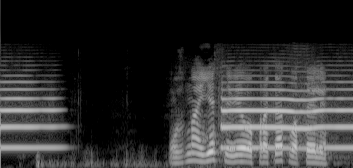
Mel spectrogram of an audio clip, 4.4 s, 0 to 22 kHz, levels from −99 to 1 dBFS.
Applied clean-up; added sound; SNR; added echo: none; Trumpet; -4 dB; reverberation time 1.3 s.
